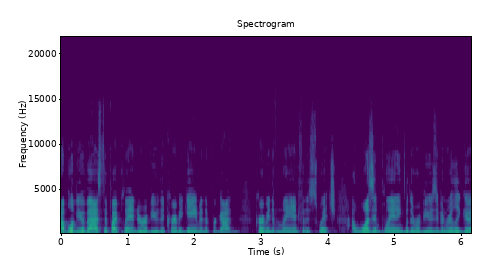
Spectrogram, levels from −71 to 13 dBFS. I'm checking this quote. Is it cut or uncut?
cut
